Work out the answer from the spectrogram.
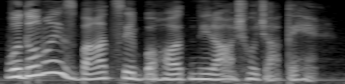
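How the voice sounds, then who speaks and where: A woman's voice: mid-range voice, sing-song, normal speed, darkish tone, no echo, clean studio sound. A woman narrator reading a scripted moral story.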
